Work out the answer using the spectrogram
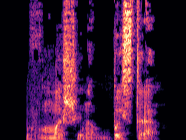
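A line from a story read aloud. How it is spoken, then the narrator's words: Barely audible urgent. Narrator (Russian): едва слышно проговорил он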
